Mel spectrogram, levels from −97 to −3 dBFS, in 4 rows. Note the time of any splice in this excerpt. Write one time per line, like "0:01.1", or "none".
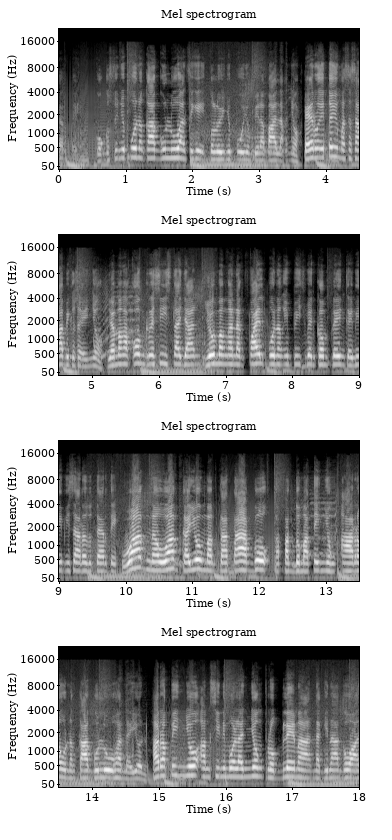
none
